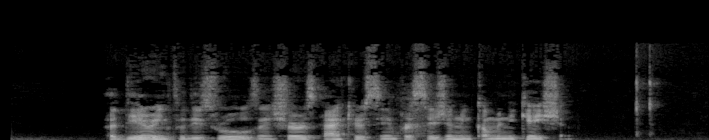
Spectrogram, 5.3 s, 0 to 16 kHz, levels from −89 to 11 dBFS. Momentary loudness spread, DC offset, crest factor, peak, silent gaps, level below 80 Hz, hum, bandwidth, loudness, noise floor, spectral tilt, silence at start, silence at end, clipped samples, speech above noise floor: 17 LU; under 0.1%; 22 dB; -6 dBFS; none; -58 dBFS; none; 11.5 kHz; -26 LUFS; -67 dBFS; -5 dB/octave; 0.8 s; 0.4 s; under 0.1%; 41 dB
